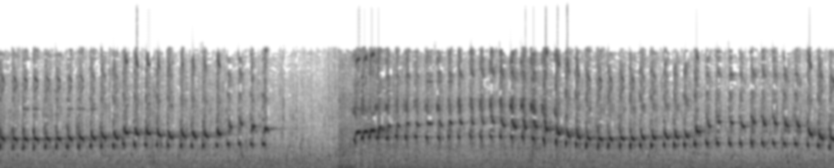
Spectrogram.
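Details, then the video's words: White-rumped shama in a tutor recording for training songbirds: a fast series of sharp, high repeated chirps, about three each second, sliding slightly up and down, broken by a short pause and a brief noisy burst midway. "Masteran murai batu"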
